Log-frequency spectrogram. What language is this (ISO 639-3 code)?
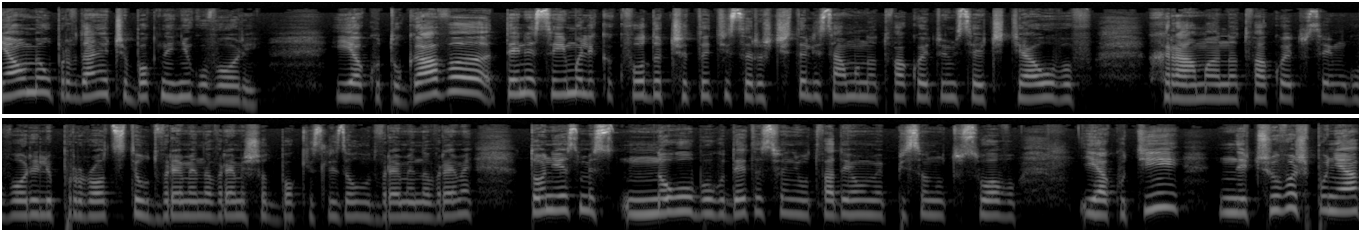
bul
